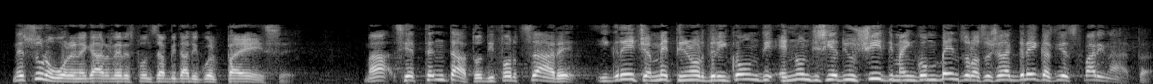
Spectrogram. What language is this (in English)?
Italian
